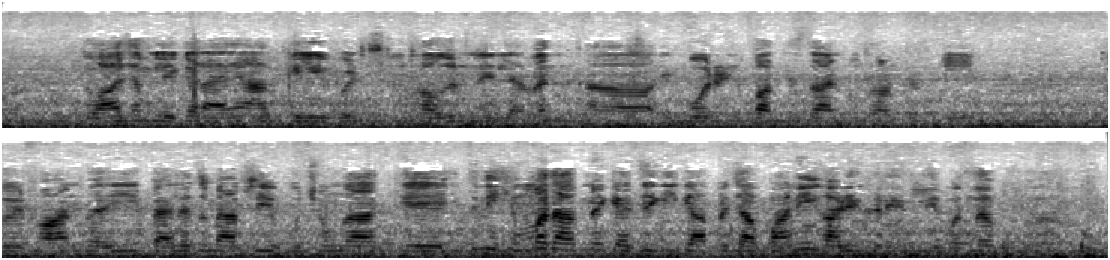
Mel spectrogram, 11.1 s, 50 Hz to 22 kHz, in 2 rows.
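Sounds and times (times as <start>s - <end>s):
people talking: 0.0s - 4.9s, 5.5s - 11.0s
car engine and road drone: 0.0s - 11.0s.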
